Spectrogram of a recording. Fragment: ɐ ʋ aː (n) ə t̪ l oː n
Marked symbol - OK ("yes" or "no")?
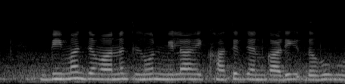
yes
